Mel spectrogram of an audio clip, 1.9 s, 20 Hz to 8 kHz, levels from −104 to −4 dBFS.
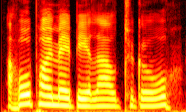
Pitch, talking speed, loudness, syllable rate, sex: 195 Hz, 255 wpm, -15 LUFS, 5.8 syllables/s, female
